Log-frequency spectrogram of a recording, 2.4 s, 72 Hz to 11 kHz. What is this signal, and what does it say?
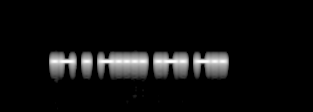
Morse code, heard as a keyed tone, about 40 wpm, 700 Hz. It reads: AE6RD
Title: USA Call Signs - 5 Characters - 3x Character Spacing - 40wpm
